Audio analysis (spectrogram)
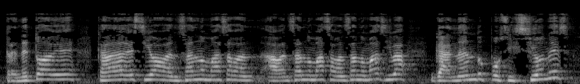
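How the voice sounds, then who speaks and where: Lively man telling a motivational fable. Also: brisk. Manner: lively, repetitive, drops low and soft for the lesson. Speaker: motivational storyteller. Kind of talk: motivational storytelling.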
